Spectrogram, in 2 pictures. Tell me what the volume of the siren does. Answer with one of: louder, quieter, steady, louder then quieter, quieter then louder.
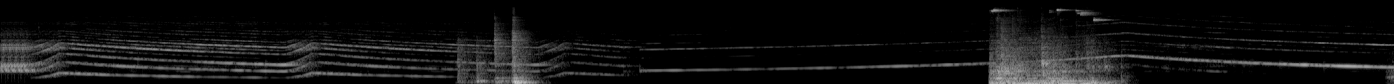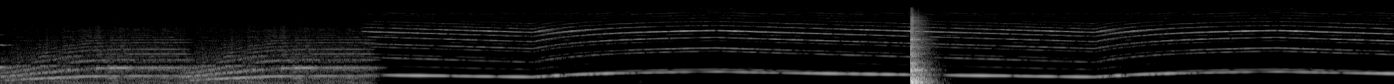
quieter then louder.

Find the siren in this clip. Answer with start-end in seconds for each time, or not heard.
0.0-27.8.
